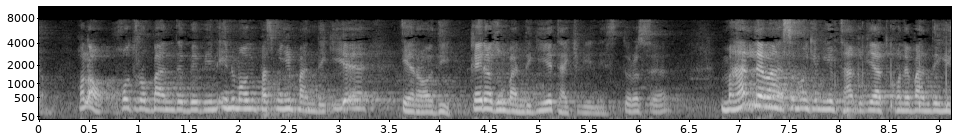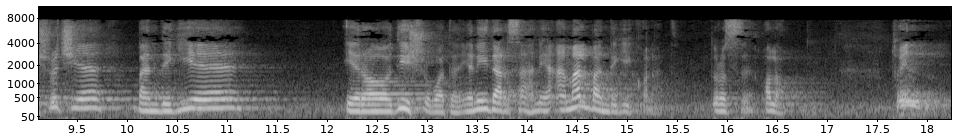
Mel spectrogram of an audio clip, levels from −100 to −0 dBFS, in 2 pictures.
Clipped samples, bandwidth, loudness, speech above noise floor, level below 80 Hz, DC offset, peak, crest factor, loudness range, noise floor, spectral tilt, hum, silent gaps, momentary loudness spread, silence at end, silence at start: under 0.1%; 8 kHz; -29 LUFS; 23 dB; -60 dBFS; under 0.1%; -8 dBFS; 20 dB; 4 LU; -52 dBFS; -5.5 dB/octave; none; none; 13 LU; 0 s; 0 s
